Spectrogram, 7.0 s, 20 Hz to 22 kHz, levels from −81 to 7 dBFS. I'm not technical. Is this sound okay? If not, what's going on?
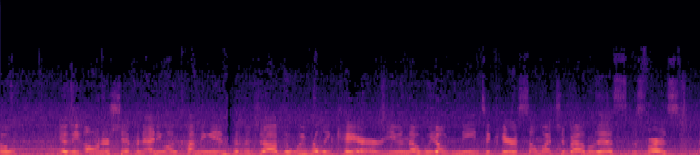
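No. There are three short bursts of corrupt frame decoded, at 2.26–2.32, 4.42–4.54 and 6.45–6.48 seconds. Damaged chunks of data were played anyway, producing brief chirps or noise bursts. It briefly turns into the wrong sound.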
